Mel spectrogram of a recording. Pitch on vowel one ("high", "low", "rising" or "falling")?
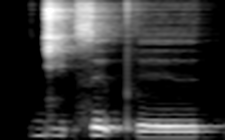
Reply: high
